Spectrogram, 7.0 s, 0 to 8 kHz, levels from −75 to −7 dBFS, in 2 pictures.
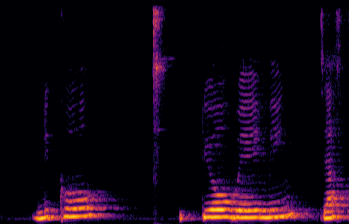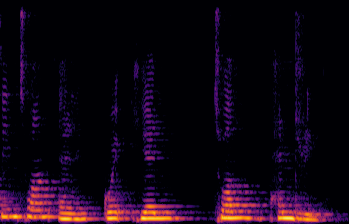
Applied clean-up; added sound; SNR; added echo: neural separator model SepFormer DNS4.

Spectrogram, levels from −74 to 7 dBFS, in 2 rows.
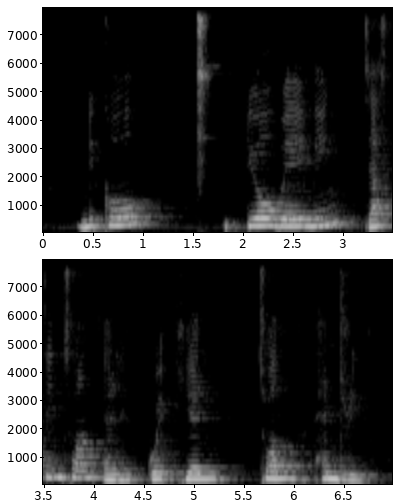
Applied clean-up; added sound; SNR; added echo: none; Tambourine; 17 dB; reverberation time 0.7 s.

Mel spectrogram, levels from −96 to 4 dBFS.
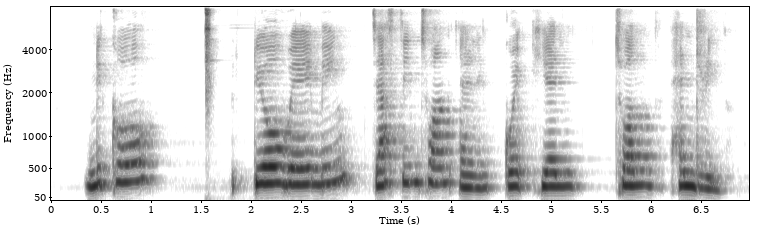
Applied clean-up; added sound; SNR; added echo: neural mask model DeepFilterNet 3.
